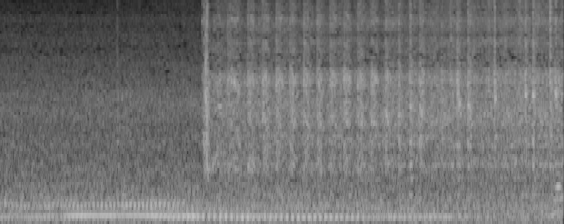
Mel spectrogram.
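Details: Toyota car stalled on the road, fuel return confirmed flowing: steady starter churning about three to four turns a second, never catches; cranks but won't start. Tight tappets suspected as cause, not confirmed.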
